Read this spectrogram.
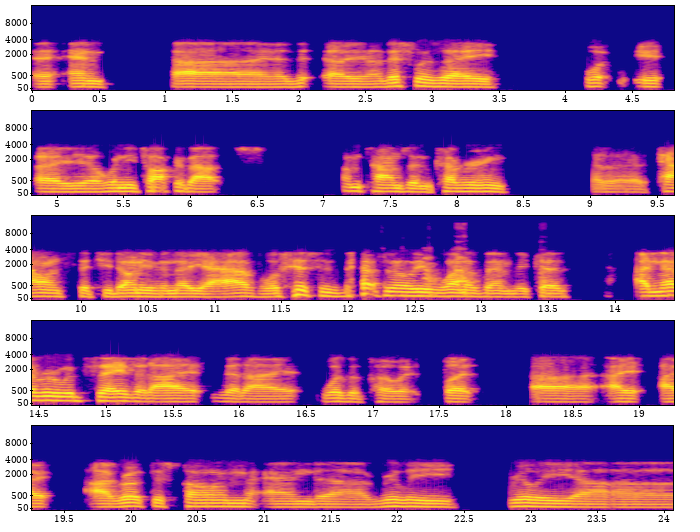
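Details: Adult man who stutters, with frequent word and part-word repetitions and fillers; stuttering.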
